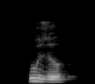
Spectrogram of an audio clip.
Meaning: ouzo
- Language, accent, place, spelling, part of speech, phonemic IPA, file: French, France, Lyon, ouzo, noun, /u.zo/, LL-Q150 (fra)-ouzo.wav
